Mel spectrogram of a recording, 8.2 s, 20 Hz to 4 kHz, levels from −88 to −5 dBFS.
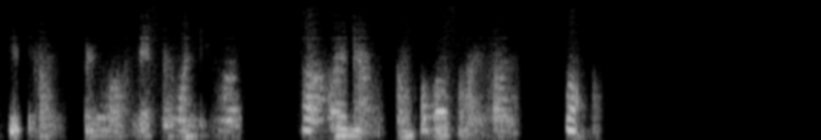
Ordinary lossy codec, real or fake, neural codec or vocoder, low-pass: MP3, 24 kbps; fake; codec, 44.1 kHz, 0.9 kbps, DAC; 3.6 kHz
